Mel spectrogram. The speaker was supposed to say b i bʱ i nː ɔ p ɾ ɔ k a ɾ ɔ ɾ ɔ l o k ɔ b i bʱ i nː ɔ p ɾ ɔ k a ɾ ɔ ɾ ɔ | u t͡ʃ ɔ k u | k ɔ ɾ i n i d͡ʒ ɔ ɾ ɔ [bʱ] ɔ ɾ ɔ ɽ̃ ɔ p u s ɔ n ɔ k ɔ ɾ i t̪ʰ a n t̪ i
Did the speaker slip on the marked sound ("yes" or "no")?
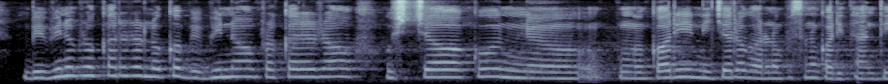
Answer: yes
